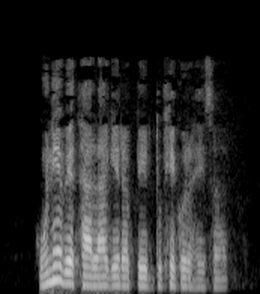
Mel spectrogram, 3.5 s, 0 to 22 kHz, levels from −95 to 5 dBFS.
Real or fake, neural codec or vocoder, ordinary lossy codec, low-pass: fake; vocoder, 24 kHz, 100 mel bands, Vocos; AAC, 32 kbps; 9.9 kHz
